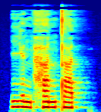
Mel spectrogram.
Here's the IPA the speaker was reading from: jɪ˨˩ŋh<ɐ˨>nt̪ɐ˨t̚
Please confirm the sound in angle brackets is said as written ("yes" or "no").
yes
